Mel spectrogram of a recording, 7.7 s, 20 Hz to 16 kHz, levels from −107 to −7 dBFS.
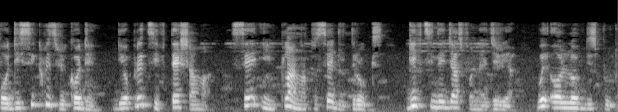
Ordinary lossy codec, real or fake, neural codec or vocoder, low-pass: MP3, 64 kbps; real; none; 7.2 kHz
